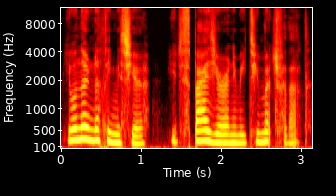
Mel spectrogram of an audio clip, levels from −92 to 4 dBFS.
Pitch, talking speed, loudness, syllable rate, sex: 220 Hz, 250 wpm, -17 LUFS, 6.8 syllables/s, female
